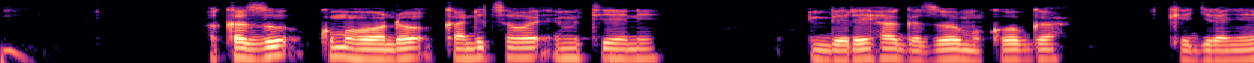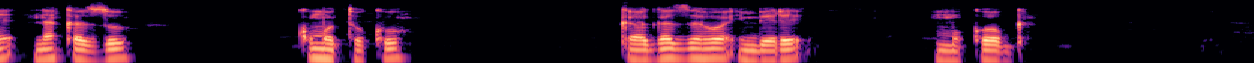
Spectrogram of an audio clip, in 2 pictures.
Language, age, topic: Kinyarwanda, 18-24, finance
